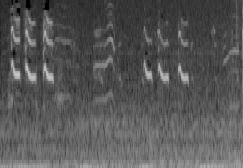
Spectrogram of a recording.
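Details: A Common greenshank (Tringa nebularia) calls with clear, well-detached ringing whistled notes in quick triplets, tew-tew-tew, repeated twice with a few fainter notes between, over a low hum.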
